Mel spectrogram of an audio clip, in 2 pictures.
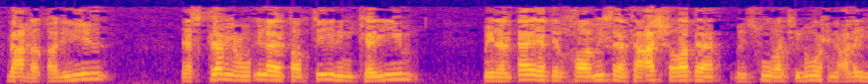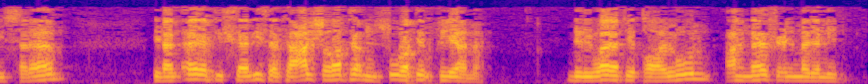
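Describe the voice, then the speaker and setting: A man with a slightly raised, husky voice reads formal notes on Quran recitation at a very fast pace. He enunciates each word clearly. The sound is dry and muffled, like an old radio broadcast. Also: a little high, dry recording. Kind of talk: formal scripted explanation.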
